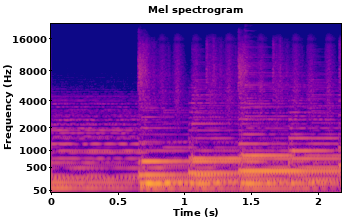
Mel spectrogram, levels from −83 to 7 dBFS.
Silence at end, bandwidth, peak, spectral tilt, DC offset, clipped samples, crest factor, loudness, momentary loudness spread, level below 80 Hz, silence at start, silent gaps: 0 s; 17 kHz; -6 dBFS; -7 dB/octave; under 0.1%; under 0.1%; 16 dB; -21 LUFS; 10 LU; -40 dBFS; 0 s; none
